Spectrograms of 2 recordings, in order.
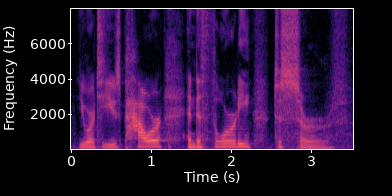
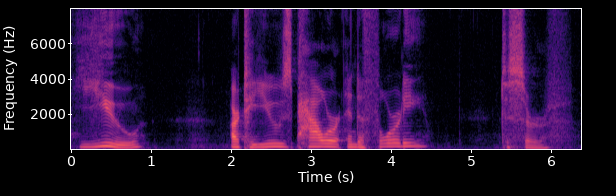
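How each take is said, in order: First: Said in the usual way. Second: Fading to a whisper. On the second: Real, not acted. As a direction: trail off into a soft whisper on serve. Preacher drops into whisper.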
